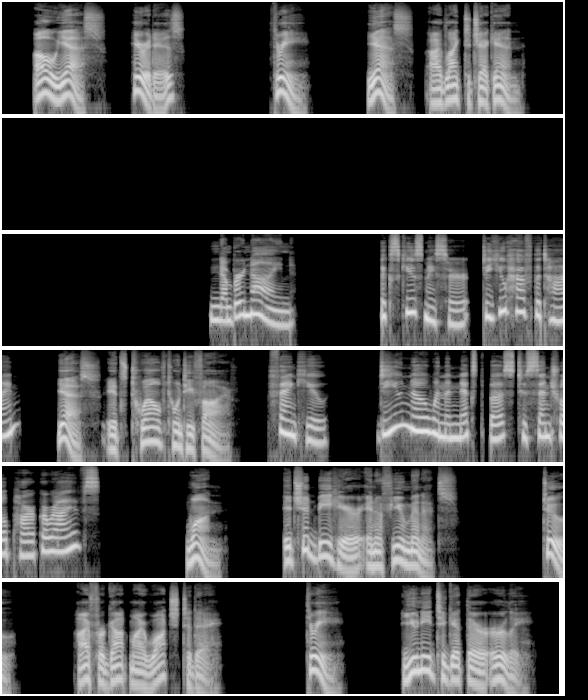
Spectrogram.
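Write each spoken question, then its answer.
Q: Thank you. Do you know when the next bus to Central Park arrives?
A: 1: It should be here in a few minutes.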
